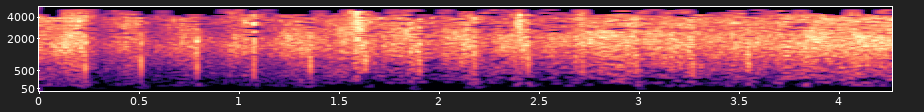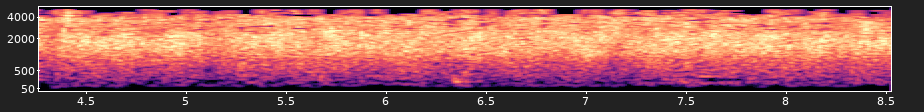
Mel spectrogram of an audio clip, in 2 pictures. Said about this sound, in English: I think our panelists deserve a round of applause because they were wonderful.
